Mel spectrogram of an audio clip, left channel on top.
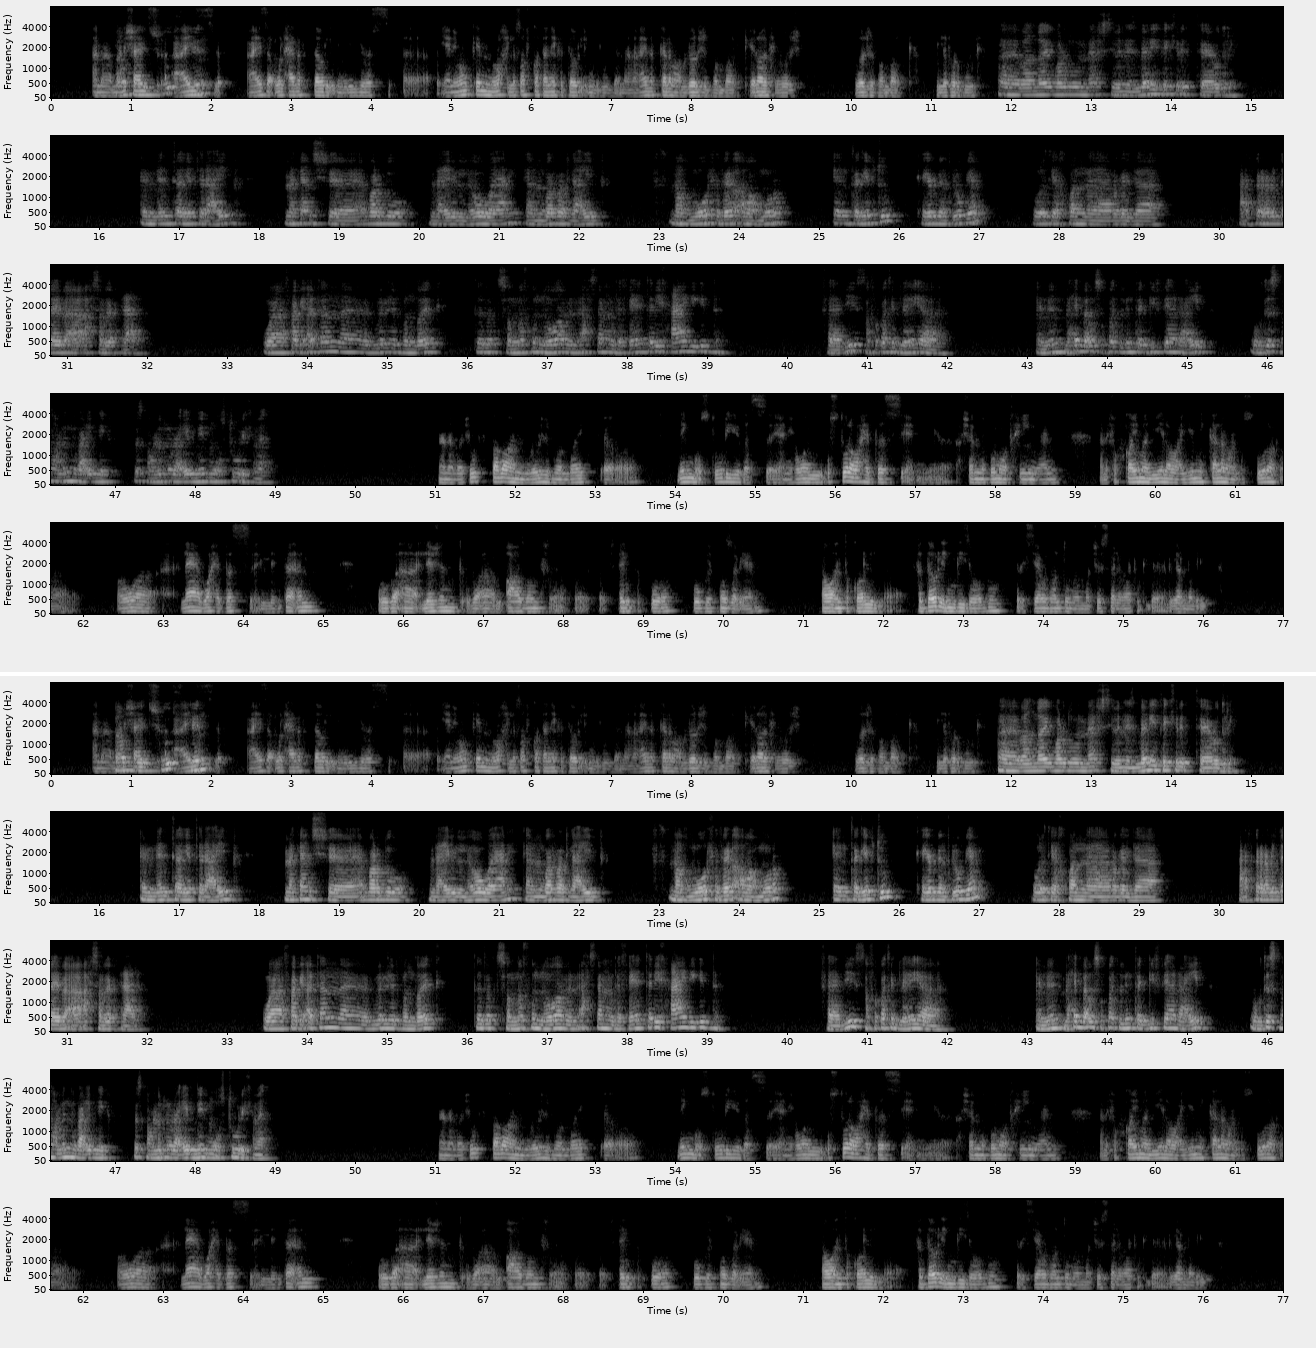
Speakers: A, on the left; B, on the right.
A: انا معلش
B: طب
A: عايز
B: تشوف
A: عايز
B: فين
A: عايز اقول حاجه في الدوري الانجليزي بس آه، يعني ممكن نروح لصفقه تانية في الدوري الانجليزي انا عايز اتكلم عن فيرجيل فان دايك ايه رايك في فيرجيل فيرجيل فان دايك في ليفربول
B: آه، فان دايك برضو نفس بالنسبة لي فكرة آه، رودري إن أنت جبت لعيب ما كانش آه، برضو لعيب اللي هو يعني كان مجرد لعيب مغمور في فرقة مغمورة انت جبته كيورجن كلوب يعني وقلت يا اخوانا الراجل ده على فكرة الراجل ده هيبقى احسن مدافع في العالم وفجأة آه، فيرجيل فان دايك تقدر تصنفه ان هو من احسن مدافعين التاريخ عادي جدا فدي الصفقات اللي هي اللي بحب قوي الصفقات اللي انت تجيب فيها لعيب وتصنع منه لعيب نجم تصنع منه لعيب نجم اسطوري كمان
A: انا بشوف طبعا فيرجيل فان دايك آه، نجم اسطوري بس يعني هو الاسطوره واحد بس يعني آه، عشان نكون واضحين يعني يعني في القايمه دي لو عايزين نتكلم عن اسطوره ف- فهو لاعب واحد بس اللي انتقل وبقى ليجند وبقى الاعظم في في في تاريخ الكوره في وجهه نظري يعني هو انتقال في الدوري الانجليزي برضه كريستيانو رونالدو من مانشستر يونايتد لريال مدريد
